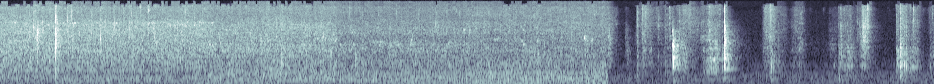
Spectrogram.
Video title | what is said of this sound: Crispiest Baked Buffalo Wings - AnitaCooks.com | It's like a crispy glass sheet on top of the wings.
